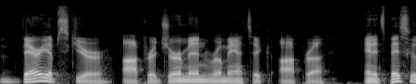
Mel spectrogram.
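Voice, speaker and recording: A man with a very deep, low voice and an American accent talks at a moderate pace with ordinary pitch variation. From Central Florida. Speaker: opera company director. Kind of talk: casual chat.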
